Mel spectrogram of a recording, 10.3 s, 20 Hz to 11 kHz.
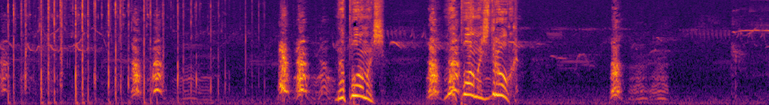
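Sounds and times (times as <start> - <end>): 
galloping horse hoofbeats: 0.0 - 4.0
speech: 4.5 - 5.2, 6.2 - 7.0.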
